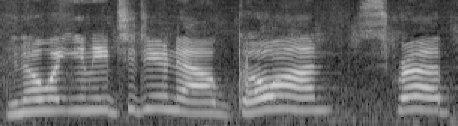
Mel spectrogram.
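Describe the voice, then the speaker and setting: A woman's voice: extremely high pitch, fairly even intonation, a little slow, sharp tone, a little hiss or hum, heavily acted. A woman voicing a stern, mocking conscience that scolds and interrogates, in a storybook read-aloud. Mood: stern ordering. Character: scolding, bossy conscience, a voice inside the head.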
